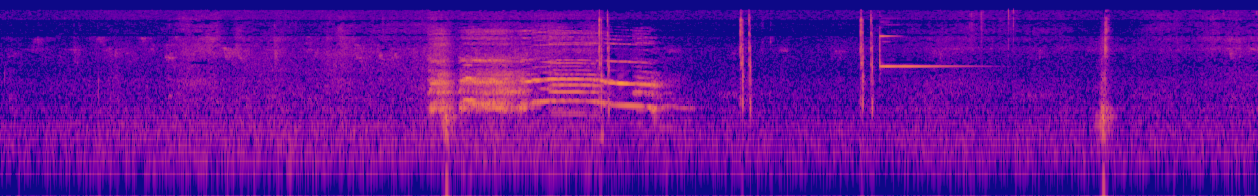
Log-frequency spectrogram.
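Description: A rooster crows once, a long call of about two seconds that rises, holds and falls away. A few sharp clicks and a soft knock follow.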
